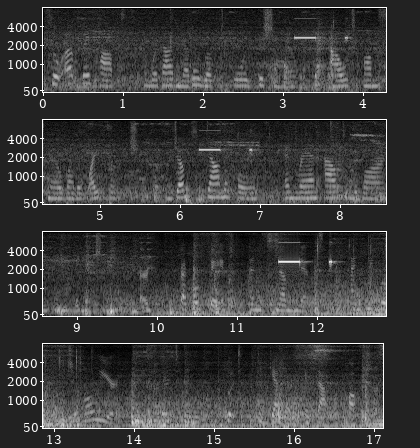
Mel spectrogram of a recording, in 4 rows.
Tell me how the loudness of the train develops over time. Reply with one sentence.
The volume of the train goes up.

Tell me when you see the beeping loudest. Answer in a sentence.
The volume of the beeping peaks at 12 seconds.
